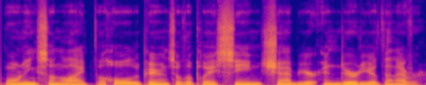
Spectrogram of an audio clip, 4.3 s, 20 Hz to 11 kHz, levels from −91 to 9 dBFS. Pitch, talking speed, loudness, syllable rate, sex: 105 Hz, 225 wpm, -15 LUFS, 6.4 syllables/s, male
